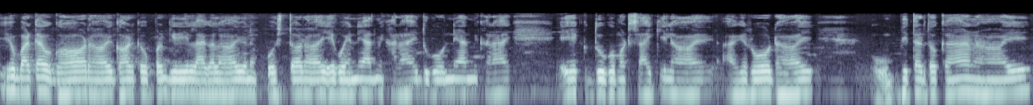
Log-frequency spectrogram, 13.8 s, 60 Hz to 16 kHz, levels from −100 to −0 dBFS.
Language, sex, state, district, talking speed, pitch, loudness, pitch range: Bajjika, male, Bihar, Vaishali, 165 wpm, 120 Hz, -18 LUFS, 115-120 Hz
